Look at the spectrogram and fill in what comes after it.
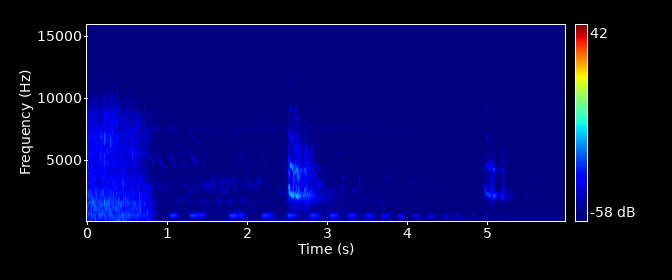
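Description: Faint bush ambience: a bird calls a long series of short notes at one pitch, coming faster toward the end, with a couple of brief high chirps. The sound fades out near the end.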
